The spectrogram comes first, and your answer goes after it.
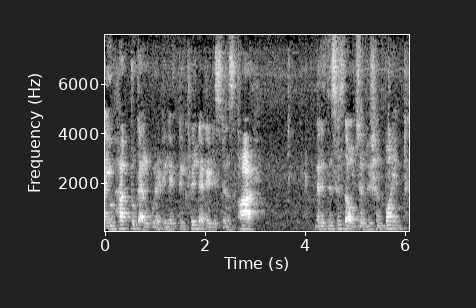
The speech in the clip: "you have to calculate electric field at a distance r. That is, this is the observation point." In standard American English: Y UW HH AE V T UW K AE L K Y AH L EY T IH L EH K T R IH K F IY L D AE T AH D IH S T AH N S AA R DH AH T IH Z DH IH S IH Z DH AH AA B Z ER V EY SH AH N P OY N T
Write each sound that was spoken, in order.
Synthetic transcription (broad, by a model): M HH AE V T UW K AE L K Y AH L EY T IH L EH K T R IH K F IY L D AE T AH D IH S T AH N S AA R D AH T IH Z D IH S IH Z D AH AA B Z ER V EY SH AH N P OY N T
